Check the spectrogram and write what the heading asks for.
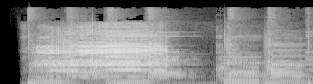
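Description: A cow moos once, a single loud call lasting about a second, over backing music that begins at the same moment.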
